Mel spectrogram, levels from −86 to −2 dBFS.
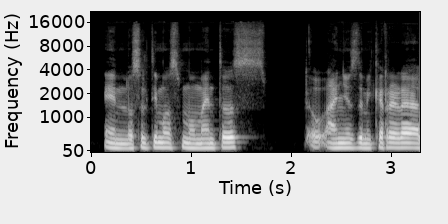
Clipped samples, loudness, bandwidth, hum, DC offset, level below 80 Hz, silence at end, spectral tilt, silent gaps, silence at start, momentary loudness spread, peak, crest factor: under 0.1%; -18 LUFS; 15 kHz; none; under 0.1%; -66 dBFS; 0 s; -7 dB/octave; 1.87-1.92 s; 0.15 s; 10 LU; -2 dBFS; 16 dB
